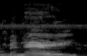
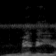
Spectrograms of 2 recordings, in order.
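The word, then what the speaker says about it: Minié: a French ordnance officer, Minet, often mispronounced Mini in this country, and he developed an elongated ball that was slightly smaller than the bore of the rifle.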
